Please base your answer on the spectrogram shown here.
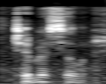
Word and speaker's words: Tbilisi: I don't know how to pronounce it. It's Tbilisi.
